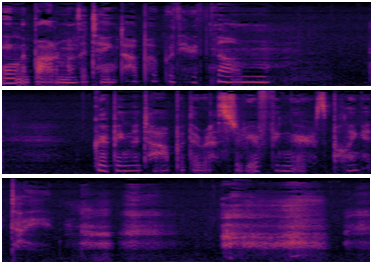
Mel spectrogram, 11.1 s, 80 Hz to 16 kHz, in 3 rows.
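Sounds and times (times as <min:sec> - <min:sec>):
speech: 0:00.0 - 0:02.8, 0:04.6 - 0:08.9, 0:09.6 - 0:10.6
heavy breathing at the ear: 0:08.1 - 0:11.0.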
